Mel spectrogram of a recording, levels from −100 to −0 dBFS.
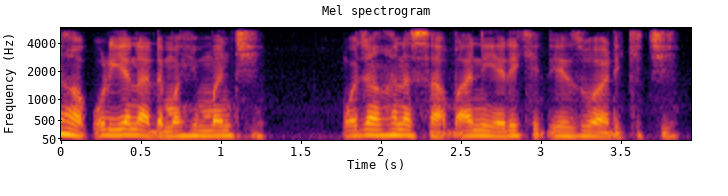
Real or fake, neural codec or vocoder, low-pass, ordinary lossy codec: real; none; 5.4 kHz; none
